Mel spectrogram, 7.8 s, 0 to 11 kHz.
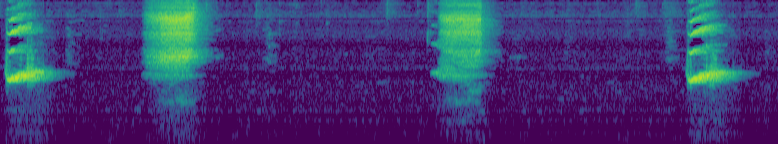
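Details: Young white-rumped shama of the blorok line with a klewer-style tail measuring 23 by 17 cm: two clear whistled notes with bright overtones, one at the start and one near the end, separated by two harsh, noisy rasping bursts, in otherwise quiet surroundings.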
